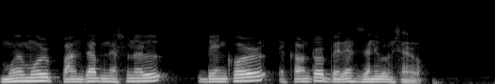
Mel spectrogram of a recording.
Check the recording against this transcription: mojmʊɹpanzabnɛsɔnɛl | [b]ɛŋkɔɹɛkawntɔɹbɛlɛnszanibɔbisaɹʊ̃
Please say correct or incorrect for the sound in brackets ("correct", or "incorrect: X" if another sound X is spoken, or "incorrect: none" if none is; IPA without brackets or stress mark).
correct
